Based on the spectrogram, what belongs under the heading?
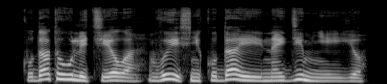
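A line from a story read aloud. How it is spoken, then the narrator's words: Growl, young father. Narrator (Russian): рыкнул молодой отец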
